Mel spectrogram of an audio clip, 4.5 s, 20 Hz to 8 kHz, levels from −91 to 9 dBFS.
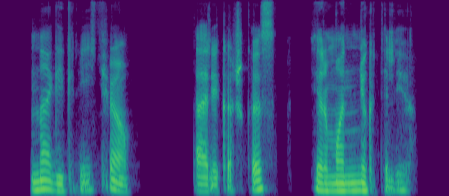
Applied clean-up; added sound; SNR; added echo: none; none; none; none.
